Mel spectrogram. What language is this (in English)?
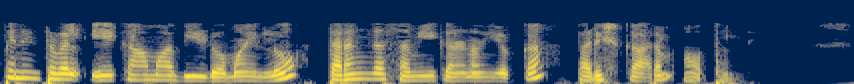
Telugu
